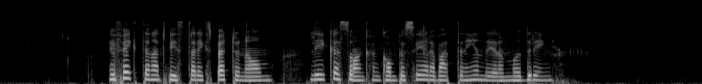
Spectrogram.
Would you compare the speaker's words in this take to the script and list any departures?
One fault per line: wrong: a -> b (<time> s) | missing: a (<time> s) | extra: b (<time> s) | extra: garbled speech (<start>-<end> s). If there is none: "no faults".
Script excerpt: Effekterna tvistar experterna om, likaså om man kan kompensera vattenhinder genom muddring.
missing: om (3.5 s)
